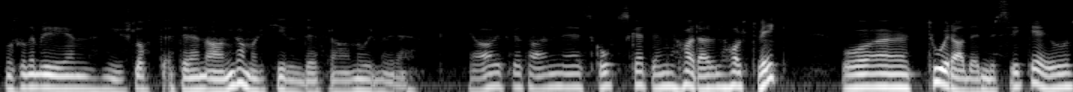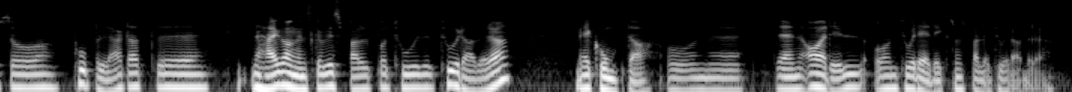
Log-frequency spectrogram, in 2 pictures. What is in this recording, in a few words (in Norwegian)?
Tale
